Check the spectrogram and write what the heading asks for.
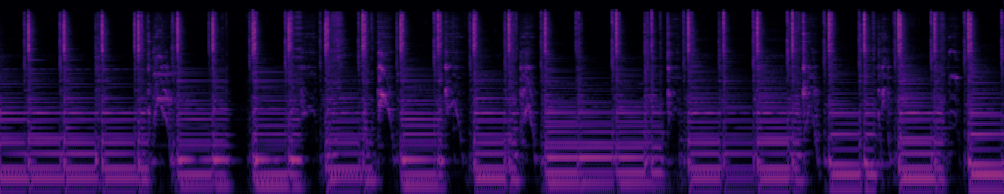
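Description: Taylor acoustic guitar strummed in power chords, playing a rhythmic chord riff. Each chord is stopped short, leaving a brief gap before the next strum.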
